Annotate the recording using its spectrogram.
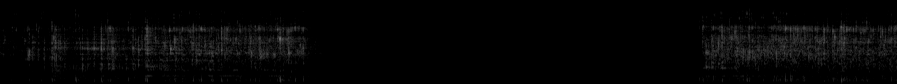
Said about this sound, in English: the whole room eventually just would come to a hush until all that you can hear is the sound of pouring water.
